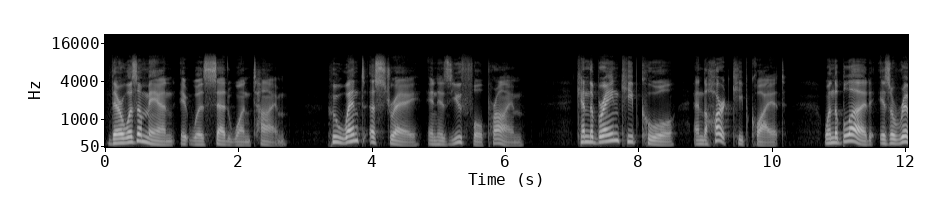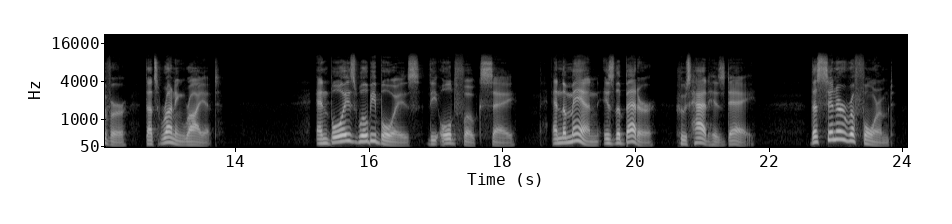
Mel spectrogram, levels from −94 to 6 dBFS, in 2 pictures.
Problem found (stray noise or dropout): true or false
false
